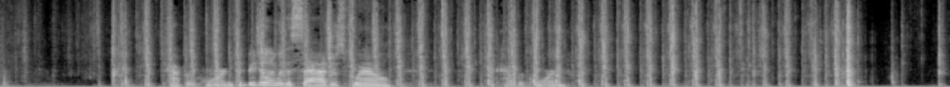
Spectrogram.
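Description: Cards are shuffled with rapid soft clicks.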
